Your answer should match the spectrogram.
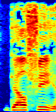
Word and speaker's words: Delphi: In the mountains of central Greece is a place called Delphi or Delphi.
